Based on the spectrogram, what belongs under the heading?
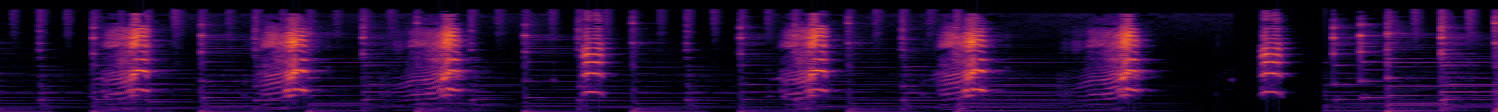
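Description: Goose honking, about one honk a second, over background music; the music drops out briefly near the end around a single honk.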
